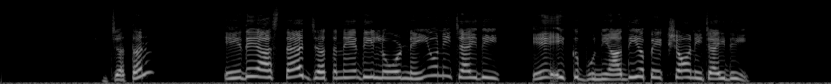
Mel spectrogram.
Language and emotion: Dogri, disgusted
